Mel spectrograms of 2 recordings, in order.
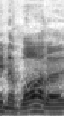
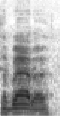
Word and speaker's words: Nevada: A lot of people say Nevada. It's Nevada.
